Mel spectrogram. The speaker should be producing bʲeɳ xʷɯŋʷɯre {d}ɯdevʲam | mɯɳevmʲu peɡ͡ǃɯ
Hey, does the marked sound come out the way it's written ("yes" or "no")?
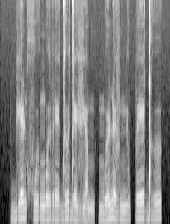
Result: yes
